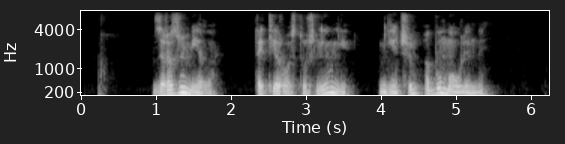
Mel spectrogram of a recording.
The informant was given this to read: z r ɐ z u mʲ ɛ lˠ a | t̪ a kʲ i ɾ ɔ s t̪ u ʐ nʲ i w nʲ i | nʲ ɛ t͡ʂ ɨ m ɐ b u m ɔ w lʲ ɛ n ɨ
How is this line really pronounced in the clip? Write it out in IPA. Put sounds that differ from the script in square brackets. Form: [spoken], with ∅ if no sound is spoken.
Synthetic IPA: z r ɐ z u mʲ ɛ lˠ [ɐ] | t̪ a kʲ i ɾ ɔ s t̪ u ʐ nʲ i w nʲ i | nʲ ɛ t͡ʂ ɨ m ɐ b u m ɔ w lʲ ɛ n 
